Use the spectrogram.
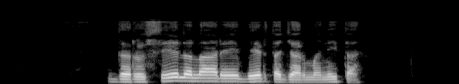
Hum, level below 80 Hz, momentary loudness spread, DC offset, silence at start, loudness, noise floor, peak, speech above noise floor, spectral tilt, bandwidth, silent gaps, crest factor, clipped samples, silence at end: none; -60 dBFS; 8 LU; under 0.1%; 1.1 s; -14 LUFS; -77 dBFS; 0 dBFS; 63 dB; -7.5 dB/octave; 8.2 kHz; none; 16 dB; under 0.1%; 1 s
